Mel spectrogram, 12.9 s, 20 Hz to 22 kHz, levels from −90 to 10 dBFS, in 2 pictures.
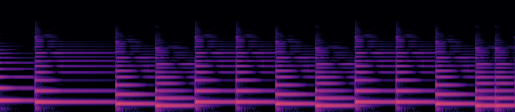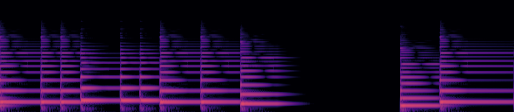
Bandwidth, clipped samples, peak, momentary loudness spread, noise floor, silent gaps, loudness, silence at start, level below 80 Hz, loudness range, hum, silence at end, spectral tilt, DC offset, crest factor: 9.8 kHz; under 0.1%; -22 dBFS; 5 LU; under -90 dBFS; 10.37-11.44 s; -37 LUFS; 0 s; -78 dBFS; 4 LU; none; 0 s; -4.5 dB/octave; under 0.1%; 16 dB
